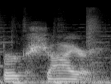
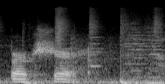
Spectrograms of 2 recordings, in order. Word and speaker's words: Berkshire: Major correction, I said Berkshire in the last story. It's not Berkshire. It's spelled Berkshire. It's not how it's said. It's not how Warren says it. It's not how we said.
